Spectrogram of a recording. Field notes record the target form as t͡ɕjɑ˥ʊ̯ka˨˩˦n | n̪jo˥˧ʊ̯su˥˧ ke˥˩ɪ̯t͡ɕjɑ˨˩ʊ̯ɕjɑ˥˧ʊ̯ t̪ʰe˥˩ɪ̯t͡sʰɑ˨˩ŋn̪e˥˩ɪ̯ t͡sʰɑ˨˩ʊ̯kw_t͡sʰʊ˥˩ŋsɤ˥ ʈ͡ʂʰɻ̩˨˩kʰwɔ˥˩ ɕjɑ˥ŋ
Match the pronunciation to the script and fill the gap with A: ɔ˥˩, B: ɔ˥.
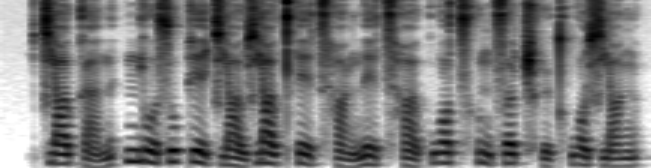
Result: B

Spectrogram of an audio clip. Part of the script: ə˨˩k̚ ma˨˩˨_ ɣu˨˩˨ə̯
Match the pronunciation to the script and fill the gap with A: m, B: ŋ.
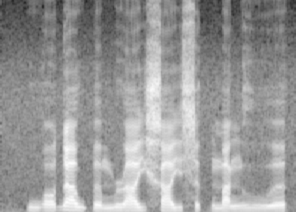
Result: B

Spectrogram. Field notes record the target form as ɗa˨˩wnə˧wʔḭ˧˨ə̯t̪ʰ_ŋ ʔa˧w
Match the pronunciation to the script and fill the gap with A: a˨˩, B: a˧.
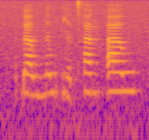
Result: B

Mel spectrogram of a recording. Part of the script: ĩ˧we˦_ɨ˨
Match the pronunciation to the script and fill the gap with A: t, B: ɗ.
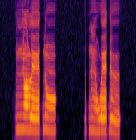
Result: B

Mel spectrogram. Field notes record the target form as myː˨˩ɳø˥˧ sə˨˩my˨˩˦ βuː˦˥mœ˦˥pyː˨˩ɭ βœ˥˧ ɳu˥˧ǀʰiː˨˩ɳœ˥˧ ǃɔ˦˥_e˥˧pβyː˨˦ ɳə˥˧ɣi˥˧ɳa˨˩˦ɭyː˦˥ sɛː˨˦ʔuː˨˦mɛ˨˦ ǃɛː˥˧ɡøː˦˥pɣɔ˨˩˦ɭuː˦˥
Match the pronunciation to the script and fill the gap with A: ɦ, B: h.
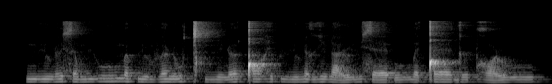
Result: A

